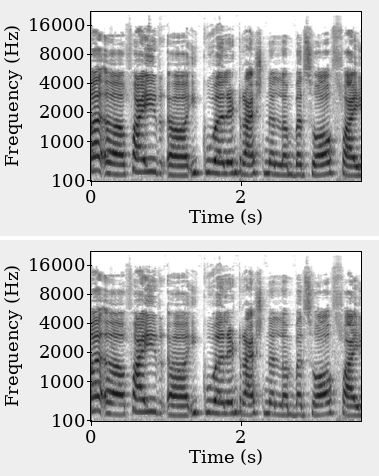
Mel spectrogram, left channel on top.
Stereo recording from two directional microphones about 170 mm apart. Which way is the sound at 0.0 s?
30° left (ahead or behind).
